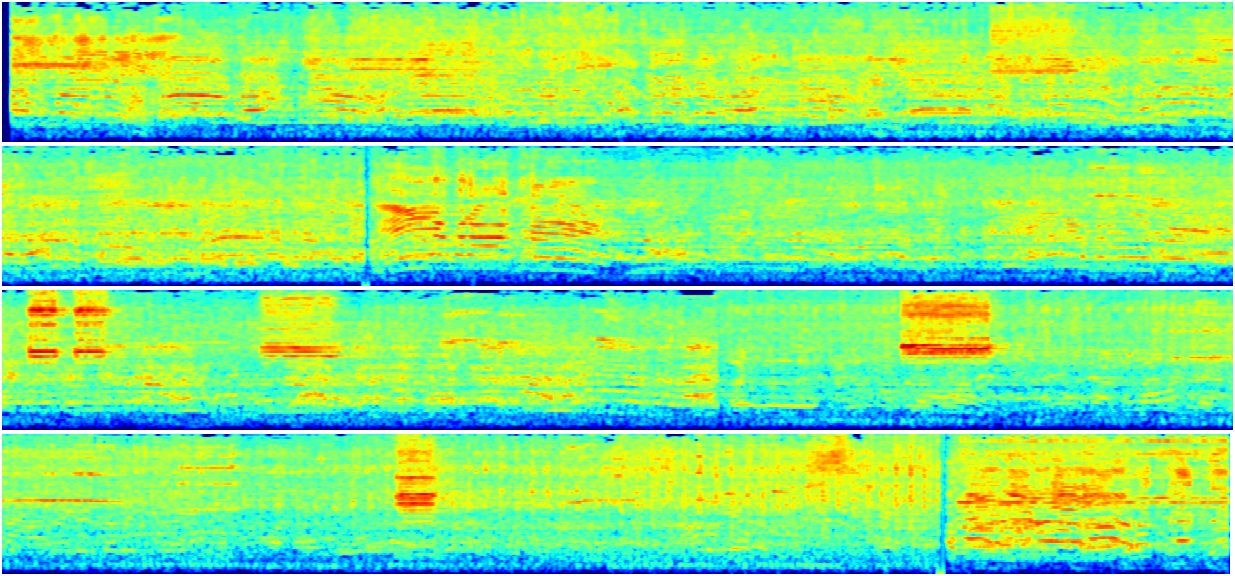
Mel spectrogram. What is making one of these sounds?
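A crowd of men and women chants slogans loudly outdoors.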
